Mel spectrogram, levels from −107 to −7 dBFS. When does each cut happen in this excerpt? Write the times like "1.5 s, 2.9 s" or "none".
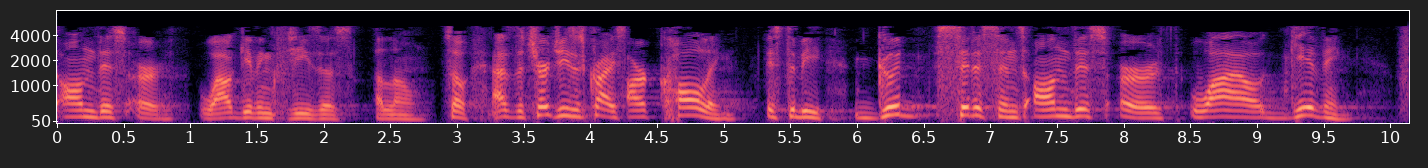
1.0 s, 1.7 s, 2.8 s, 3.7 s, 4.2 s, 5.2 s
